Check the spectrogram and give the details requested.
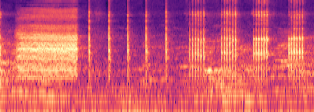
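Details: Nias hill myna in full voice: a long harsh nasal squawk opening, followed by sharp isolated clicks, then a string of buzzy, rasping notes repeated about three times a second.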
